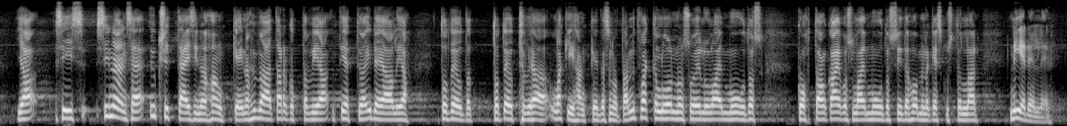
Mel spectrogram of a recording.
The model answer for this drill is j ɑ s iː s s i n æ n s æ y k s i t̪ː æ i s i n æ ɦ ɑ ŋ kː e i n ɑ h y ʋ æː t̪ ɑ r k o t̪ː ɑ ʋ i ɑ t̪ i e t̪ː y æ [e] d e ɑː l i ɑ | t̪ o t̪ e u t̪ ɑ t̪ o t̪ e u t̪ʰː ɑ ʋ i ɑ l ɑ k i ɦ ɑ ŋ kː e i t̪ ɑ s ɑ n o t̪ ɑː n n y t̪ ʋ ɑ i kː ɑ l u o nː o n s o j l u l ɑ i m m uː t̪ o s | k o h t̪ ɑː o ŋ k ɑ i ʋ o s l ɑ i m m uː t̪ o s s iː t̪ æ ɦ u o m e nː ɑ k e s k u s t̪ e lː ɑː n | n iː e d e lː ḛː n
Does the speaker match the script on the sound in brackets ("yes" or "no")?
no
